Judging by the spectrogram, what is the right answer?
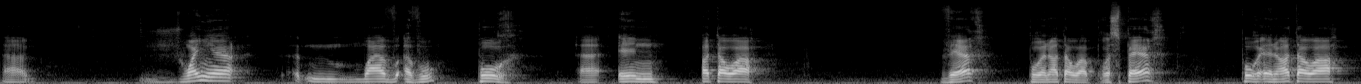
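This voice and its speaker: Guy doing a campaign pitch, super slow, lots of hesitating, mid-range voice. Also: darkish tone. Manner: halting, hesitant, repeats phrases. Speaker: mayoral candidate. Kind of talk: campaign message.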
